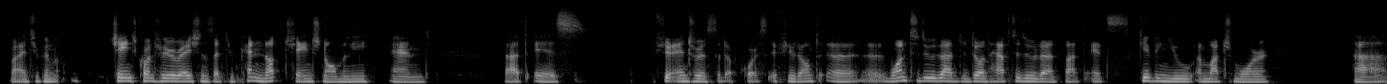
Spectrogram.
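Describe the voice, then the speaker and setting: This streamer and YouTuber, a native German speaker talking English with an accent, works on a 3D printed enclosure while replying to viewers in his chat. His voice sits at medium pitch with some vocal fry and a normal pace. The tone is easygoing, with plenty of filler words.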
